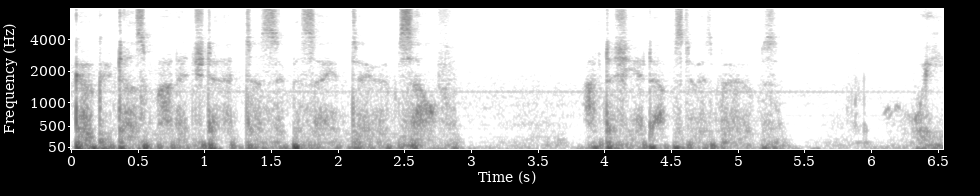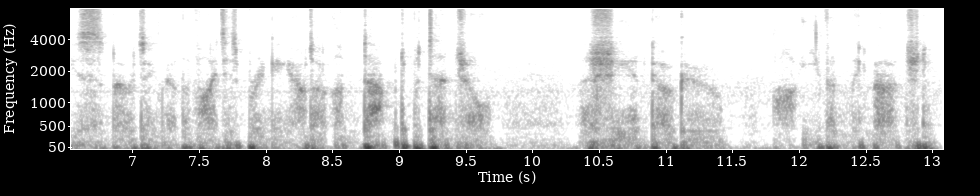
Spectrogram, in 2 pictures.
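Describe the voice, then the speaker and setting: A man whispers throughout in an ASMR style, hushed and unvoiced. He narrates like a trivia host, taking his time and phrasing each piece deliberately, with pauses in between. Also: poor audio.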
